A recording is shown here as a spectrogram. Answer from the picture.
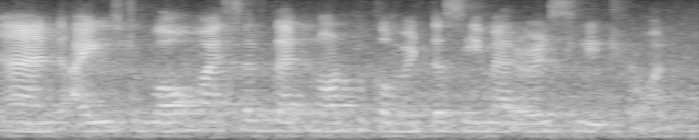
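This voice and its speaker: A woman with an Indian accent, plus audible room echo and noticeable background noise. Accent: Indian English (Hindi speaker). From India, Jhansi area. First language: Hindi. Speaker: English-learning vlogger. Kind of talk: motivational talk, spoken practice monologue. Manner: hesitant, with fillers and restarts.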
